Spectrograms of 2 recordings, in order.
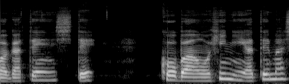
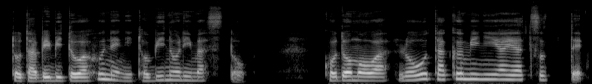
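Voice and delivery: usual speaking voice

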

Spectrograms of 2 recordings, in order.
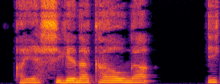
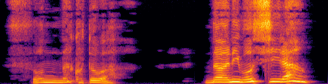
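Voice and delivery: emperor in denial; 4 dB louder than usual. A narrator's reading. Emperor answering the accusing faces, defiant outburst. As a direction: start held back, then burst out in refusal. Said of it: "皇帝は言いました".

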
